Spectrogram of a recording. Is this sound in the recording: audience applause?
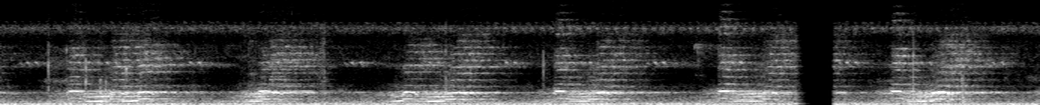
no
